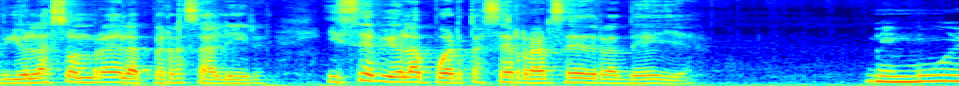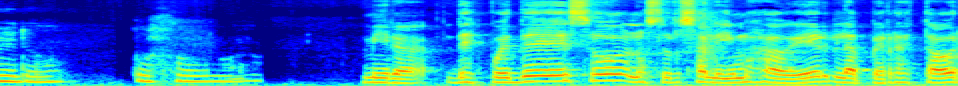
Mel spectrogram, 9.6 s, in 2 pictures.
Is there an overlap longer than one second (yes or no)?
no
